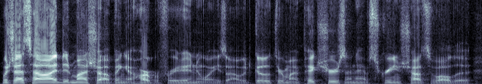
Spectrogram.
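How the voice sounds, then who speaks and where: Nasal guy fighting a cold, gravelly and smooth, practical tool-deal vlogger, chatty and plain-spoken. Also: fairly low pitch, quick pace, fairly bright tone. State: has a cold. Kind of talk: casual product rundown.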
